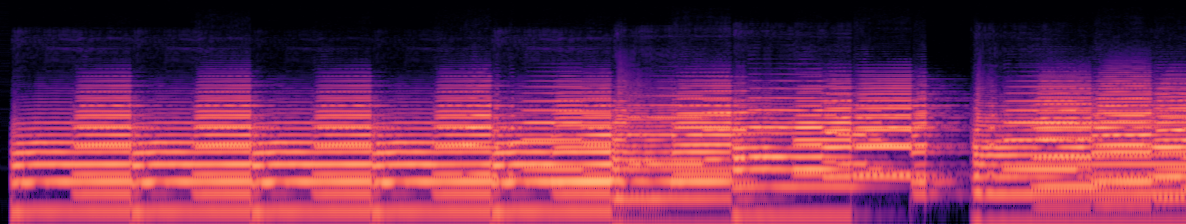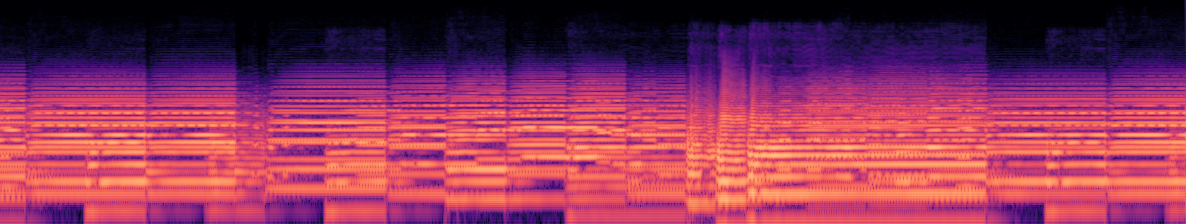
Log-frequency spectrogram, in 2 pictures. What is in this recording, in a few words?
Romanian Folk Dance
